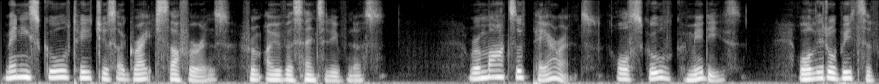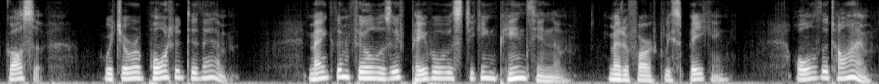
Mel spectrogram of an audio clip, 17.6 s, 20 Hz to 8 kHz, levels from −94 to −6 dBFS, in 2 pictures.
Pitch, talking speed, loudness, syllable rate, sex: 145 Hz, 135 wpm, -17 LUFS, 5.1 syllables/s, male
